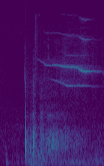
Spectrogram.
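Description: Grenade explosion in the video game PUBG, a single sharp blast followed by a quick secondary pop and a fading rumbling tail, moderately near.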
